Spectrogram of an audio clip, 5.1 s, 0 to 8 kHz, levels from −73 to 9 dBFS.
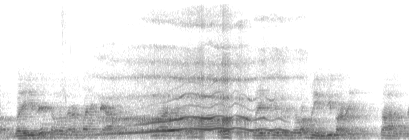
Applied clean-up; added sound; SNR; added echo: none; Breathing; -4 dB; reverberation time 1.1 s.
